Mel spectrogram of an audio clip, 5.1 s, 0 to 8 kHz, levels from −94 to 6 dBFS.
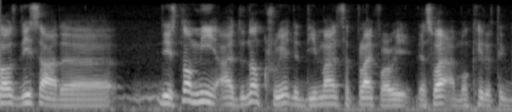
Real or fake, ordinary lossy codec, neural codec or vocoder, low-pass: real; none; none; 7.2 kHz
